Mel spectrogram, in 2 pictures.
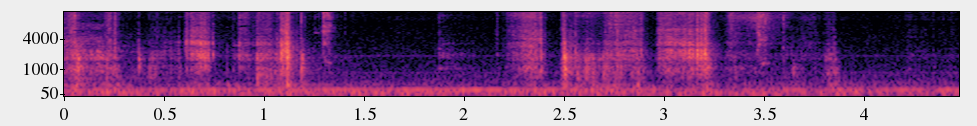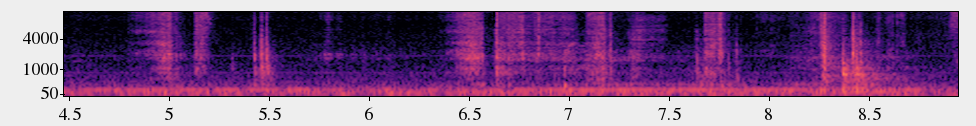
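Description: Tool trimming the edge of a soft clay tile, short quiet scraping and cutting strokes in irregular bursts, close and faint against a low background hum.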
